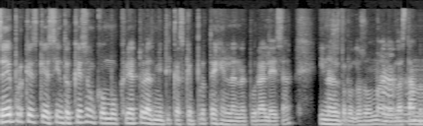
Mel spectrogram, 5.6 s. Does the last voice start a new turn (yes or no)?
no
